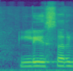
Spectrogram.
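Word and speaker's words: lessee: लेसी है, लेजी नहीं है, LAZY नहीं है, ये आलसी हो, ये लेसी है।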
